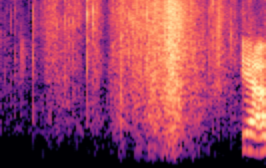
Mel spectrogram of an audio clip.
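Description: Plastic mailer bag and the clear plastic wrapping inside it crinkling as they are handled, the rustle swelling about a second in. A woman says "Yeah" at the very end.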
